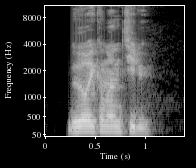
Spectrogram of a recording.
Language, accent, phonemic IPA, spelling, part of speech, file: French, France, /bœ.ʁe kɔm œ̃ p(ə).ti ly/, beurré comme un Petit Lu, adjective, LL-Q150 (fra)-beurré comme un Petit Lu.wav
- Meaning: pissed as a newt; drunk as a skunk (very drunk)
